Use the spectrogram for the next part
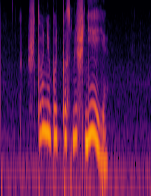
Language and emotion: Russian, positive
